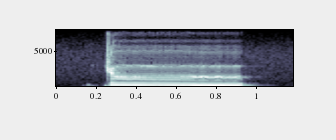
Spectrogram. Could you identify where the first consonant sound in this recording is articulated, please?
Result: retroflex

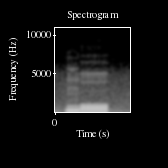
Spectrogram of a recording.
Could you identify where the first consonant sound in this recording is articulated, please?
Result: velar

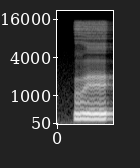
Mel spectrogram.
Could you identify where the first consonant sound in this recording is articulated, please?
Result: retroflex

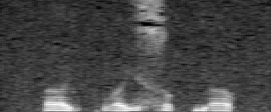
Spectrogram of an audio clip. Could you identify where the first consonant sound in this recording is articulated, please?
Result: palatal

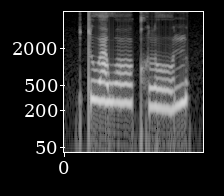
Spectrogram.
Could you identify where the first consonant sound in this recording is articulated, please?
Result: alveolar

